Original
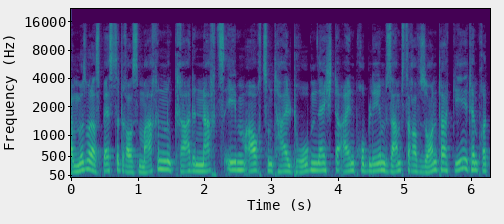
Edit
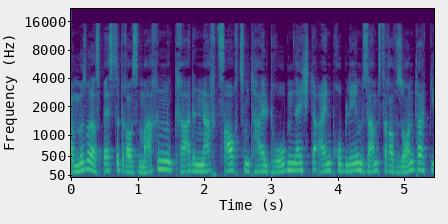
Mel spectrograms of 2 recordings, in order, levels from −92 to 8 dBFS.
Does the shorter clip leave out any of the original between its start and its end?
yes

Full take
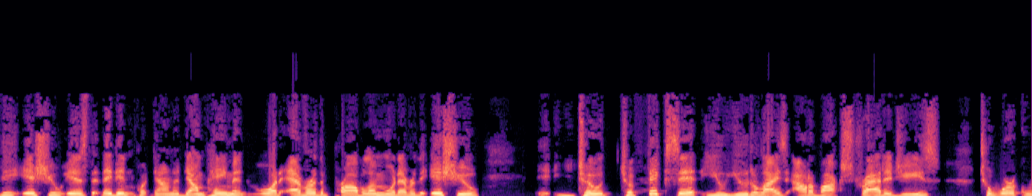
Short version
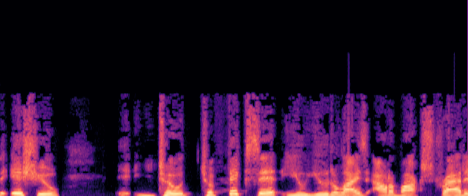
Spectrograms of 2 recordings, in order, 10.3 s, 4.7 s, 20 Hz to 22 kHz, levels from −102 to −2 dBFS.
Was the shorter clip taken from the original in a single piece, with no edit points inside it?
yes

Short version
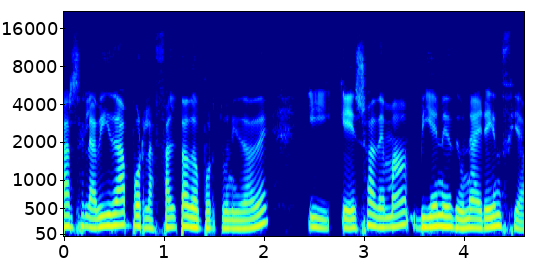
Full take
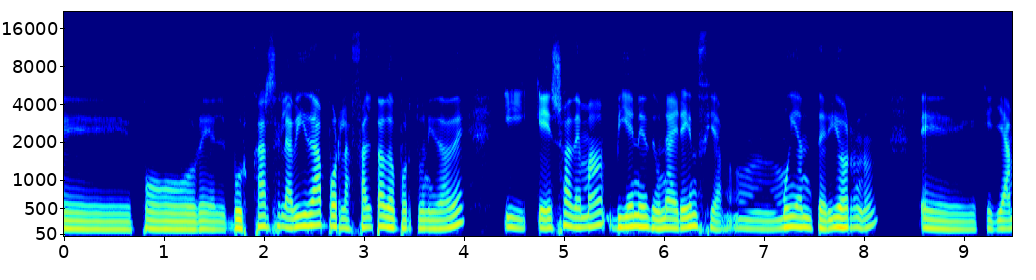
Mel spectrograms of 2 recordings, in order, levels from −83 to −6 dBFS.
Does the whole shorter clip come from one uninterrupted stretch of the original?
yes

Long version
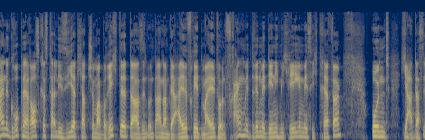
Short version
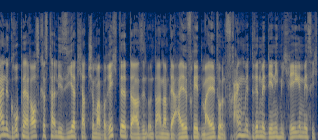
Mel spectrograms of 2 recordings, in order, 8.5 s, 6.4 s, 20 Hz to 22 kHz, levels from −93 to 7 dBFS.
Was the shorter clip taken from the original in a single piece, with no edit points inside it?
yes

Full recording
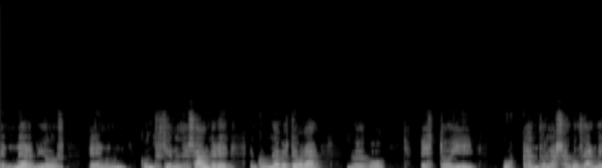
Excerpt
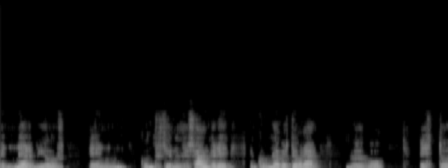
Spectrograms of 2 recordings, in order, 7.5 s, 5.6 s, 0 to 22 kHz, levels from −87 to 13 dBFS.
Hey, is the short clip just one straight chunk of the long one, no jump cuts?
yes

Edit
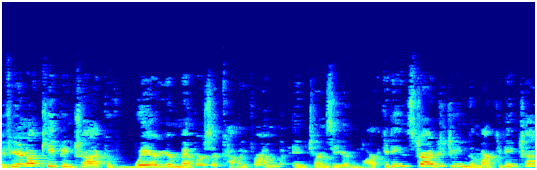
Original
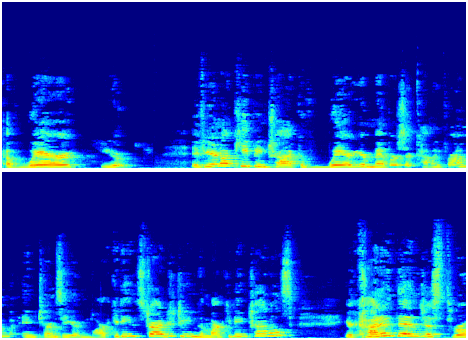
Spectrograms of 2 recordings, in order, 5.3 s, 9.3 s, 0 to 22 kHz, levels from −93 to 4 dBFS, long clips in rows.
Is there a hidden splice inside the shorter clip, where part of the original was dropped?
no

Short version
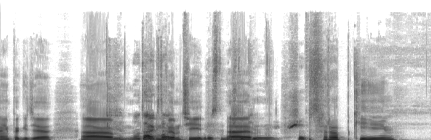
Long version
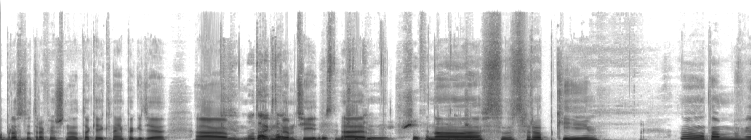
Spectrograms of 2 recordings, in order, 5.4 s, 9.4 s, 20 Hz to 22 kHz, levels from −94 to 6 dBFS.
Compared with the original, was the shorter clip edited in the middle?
yes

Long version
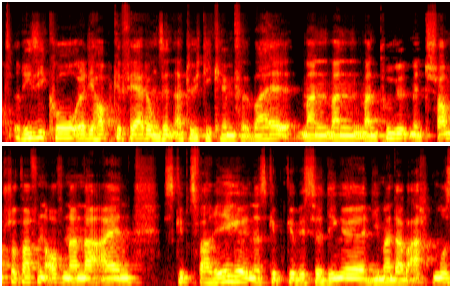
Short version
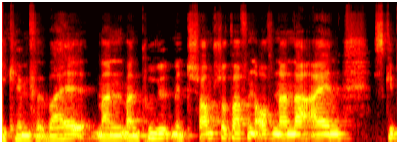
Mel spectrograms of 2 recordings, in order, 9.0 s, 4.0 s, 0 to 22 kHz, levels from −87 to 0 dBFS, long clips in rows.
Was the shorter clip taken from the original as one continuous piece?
no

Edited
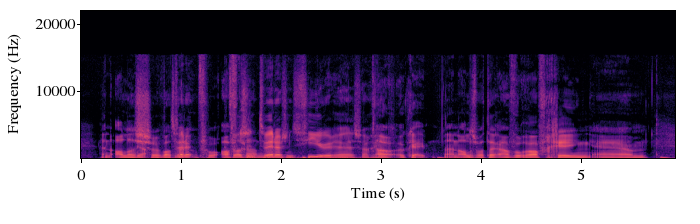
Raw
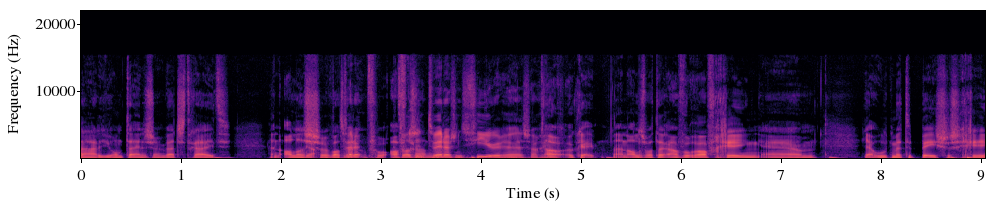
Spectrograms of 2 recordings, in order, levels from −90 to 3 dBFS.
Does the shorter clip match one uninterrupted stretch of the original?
yes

